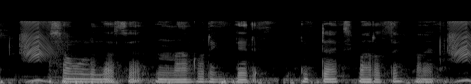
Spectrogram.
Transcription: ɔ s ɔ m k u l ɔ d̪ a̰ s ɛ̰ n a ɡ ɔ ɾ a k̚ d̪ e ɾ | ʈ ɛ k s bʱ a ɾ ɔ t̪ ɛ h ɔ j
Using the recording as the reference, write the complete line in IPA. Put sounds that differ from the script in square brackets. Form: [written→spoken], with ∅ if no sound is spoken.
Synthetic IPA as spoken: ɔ s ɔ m [k→ɡ] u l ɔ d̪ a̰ s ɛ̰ n a ɡ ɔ ɾ [a→i] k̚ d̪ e ɾ | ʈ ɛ k s bʱ a ɾ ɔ t̪ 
